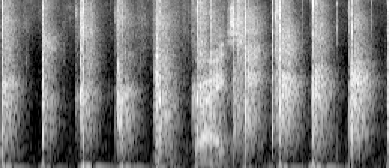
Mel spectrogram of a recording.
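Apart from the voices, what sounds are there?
people clapping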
